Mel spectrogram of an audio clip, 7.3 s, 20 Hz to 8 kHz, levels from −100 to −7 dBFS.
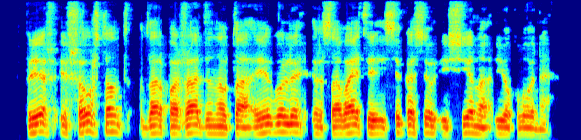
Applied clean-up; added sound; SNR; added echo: none; none; none; none.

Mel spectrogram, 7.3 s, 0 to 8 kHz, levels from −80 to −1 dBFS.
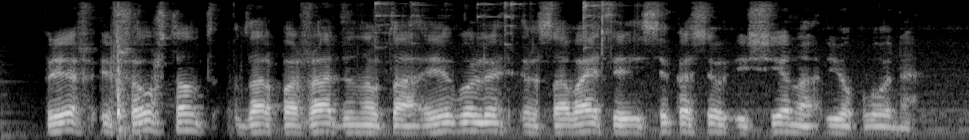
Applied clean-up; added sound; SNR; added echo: none; Cutlery, silverware + Microwave oven; 14 dB; none.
